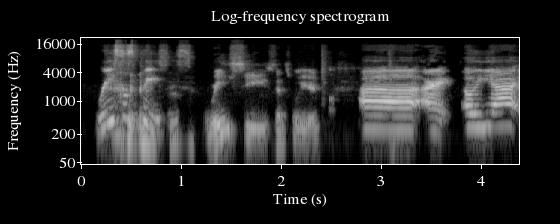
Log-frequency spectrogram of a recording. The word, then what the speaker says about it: Reese's: you so much for saying it correctly as Reese's as belonging to Reese not as some weirdo says it Reese yeah I don't know who says Reese's I don't say Reese Reese's for sure Reese's Pieces Reese's that's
